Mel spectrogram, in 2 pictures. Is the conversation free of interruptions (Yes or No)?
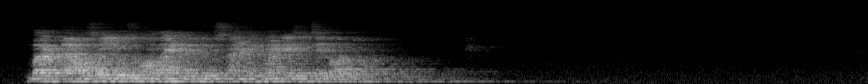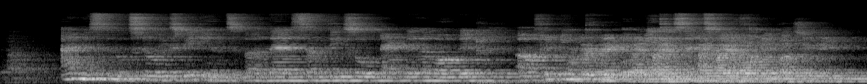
No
